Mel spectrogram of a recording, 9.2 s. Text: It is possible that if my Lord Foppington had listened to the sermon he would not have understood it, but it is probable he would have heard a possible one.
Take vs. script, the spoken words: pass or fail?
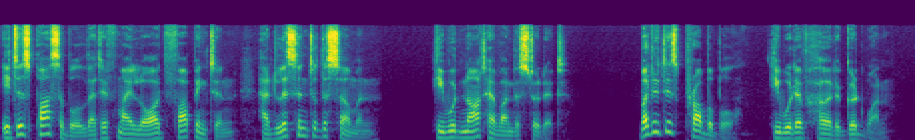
fail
